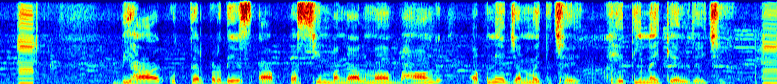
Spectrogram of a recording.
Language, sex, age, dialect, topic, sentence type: Maithili, male, 18-24, Eastern / Thethi, agriculture, statement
